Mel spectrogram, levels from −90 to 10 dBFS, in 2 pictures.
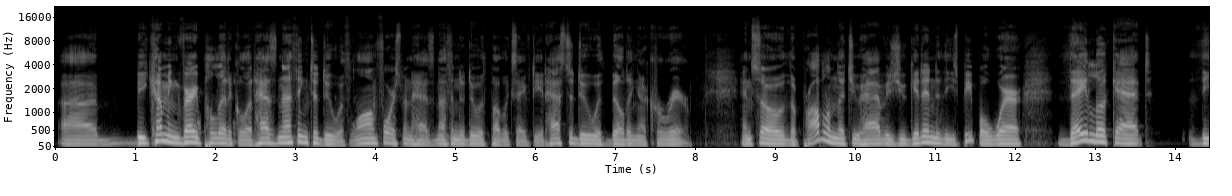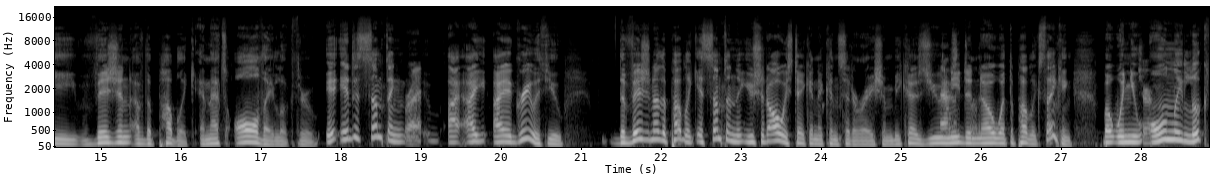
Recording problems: none

